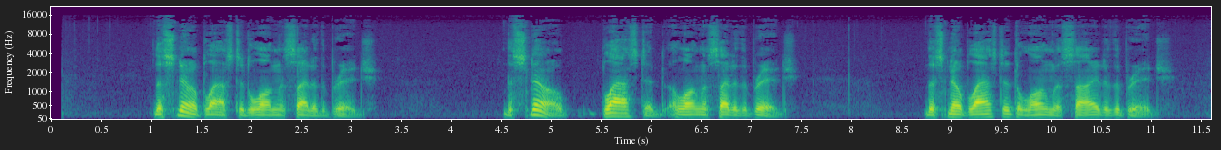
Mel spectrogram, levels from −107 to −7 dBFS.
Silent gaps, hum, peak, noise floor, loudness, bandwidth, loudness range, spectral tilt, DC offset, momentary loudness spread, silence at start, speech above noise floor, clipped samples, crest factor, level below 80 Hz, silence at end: none; none; -4 dBFS; -68 dBFS; -25 LUFS; 16 kHz; 4 LU; -5.5 dB/octave; under 0.1%; 13 LU; 1.05 s; 44 dB; under 0.1%; 22 dB; -72 dBFS; 0.5 s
